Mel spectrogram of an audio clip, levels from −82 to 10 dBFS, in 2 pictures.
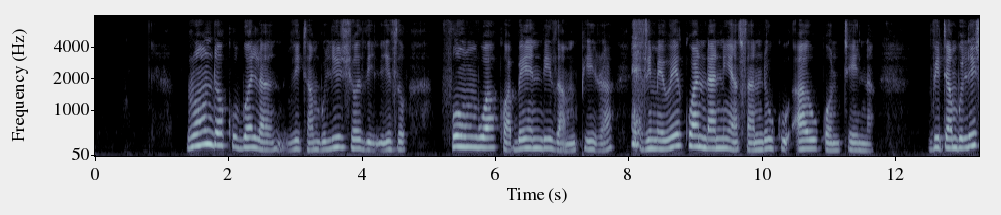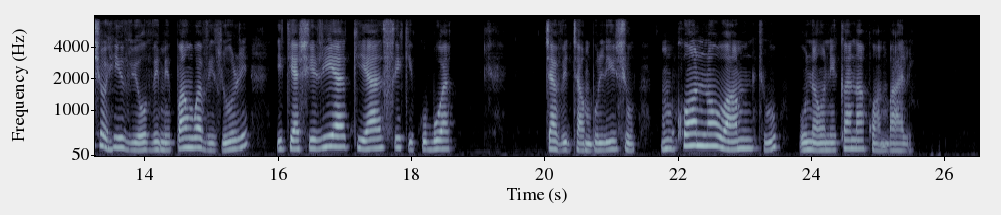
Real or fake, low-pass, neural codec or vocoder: fake; 7.2 kHz; codec, 16 kHz, 4.8 kbps, FACodec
